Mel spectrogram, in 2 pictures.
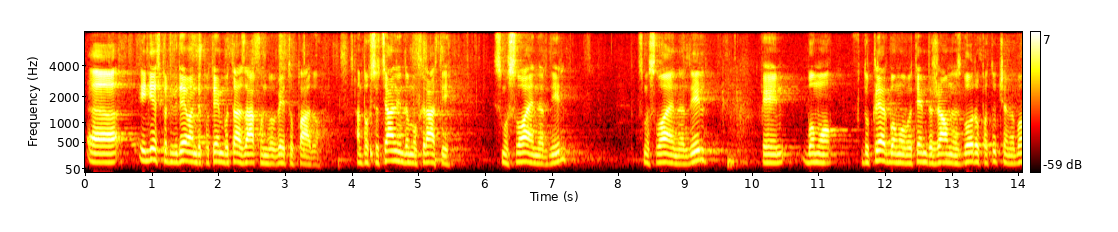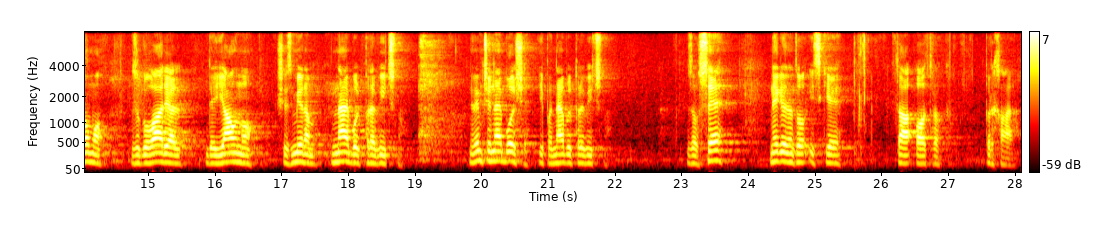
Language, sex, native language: Slovenian, male, Slovenian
